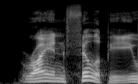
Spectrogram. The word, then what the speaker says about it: Phillippe: Ryan Phillippe, which is the proper pronunciation, unlike I said earlier in the show,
